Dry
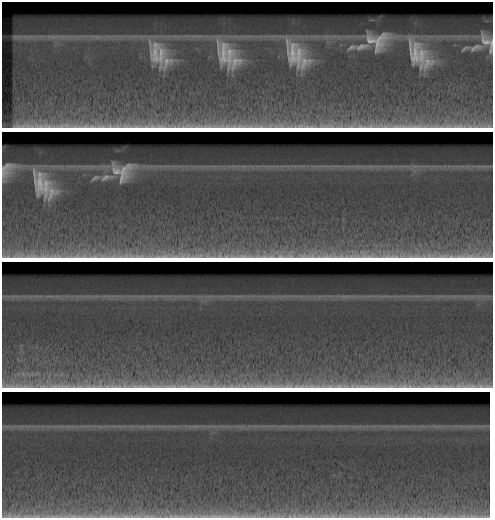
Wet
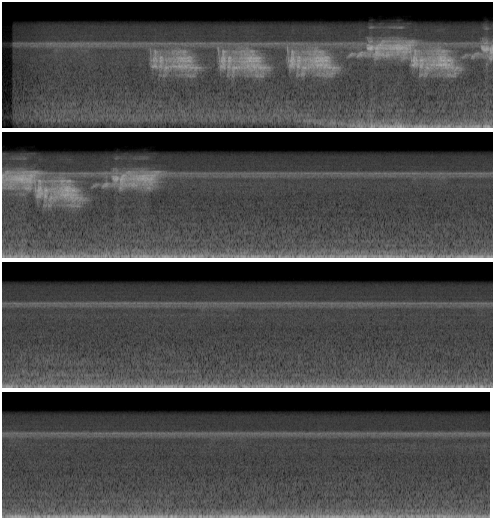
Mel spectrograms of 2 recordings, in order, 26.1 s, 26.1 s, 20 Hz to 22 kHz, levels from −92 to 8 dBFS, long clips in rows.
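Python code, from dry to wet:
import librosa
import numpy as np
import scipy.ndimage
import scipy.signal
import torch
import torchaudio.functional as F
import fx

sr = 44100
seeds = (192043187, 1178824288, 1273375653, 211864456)

y = fx.formant_shift(x, sr, semitones=-4)
y = fx.rev_gated(y, sr, seeds[0], gate_ms=420, shape='rising', drr_db=-3.0)
y = fx.filter_sweep_highpass(y, sr, from_hz=350.0, to_hz=64.0, start_s=3.83, end_s=5.12, q=1.4)
y = y * librosa.db_to_amplitude(-6.5)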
